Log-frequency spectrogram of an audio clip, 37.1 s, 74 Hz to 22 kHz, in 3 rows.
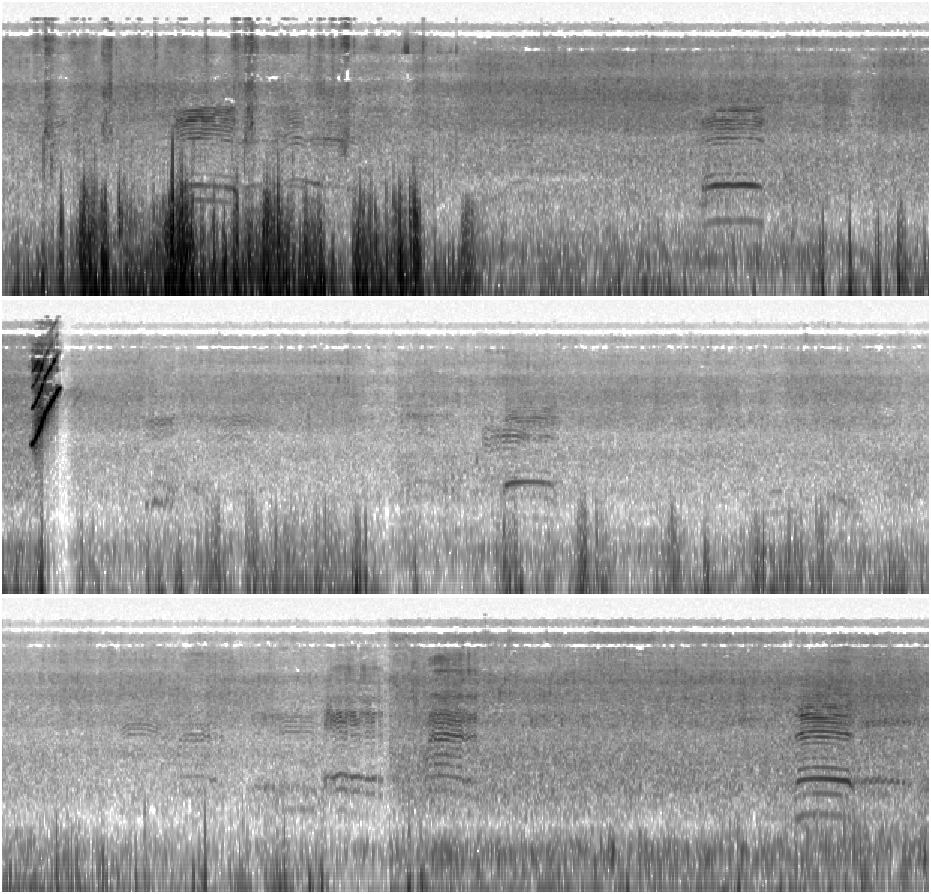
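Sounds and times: gusty wind on microphone: 0:00.0 - 0:06.8
wind rumble on microphone: 0:00.0 - 0:07.6, 0:10.8 - 0:12.7, 0:14.3 - 0:17.4, 0:21.1 - 0:29.1
loud rising whistle: 0:12.7 - 0:13.2.

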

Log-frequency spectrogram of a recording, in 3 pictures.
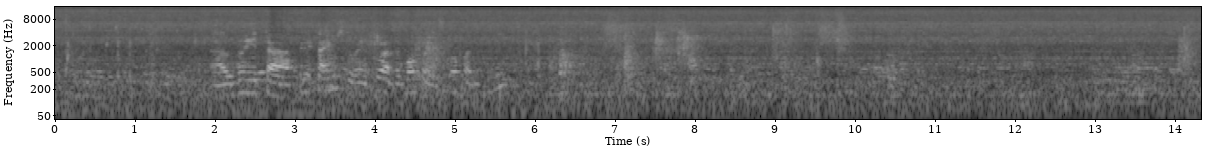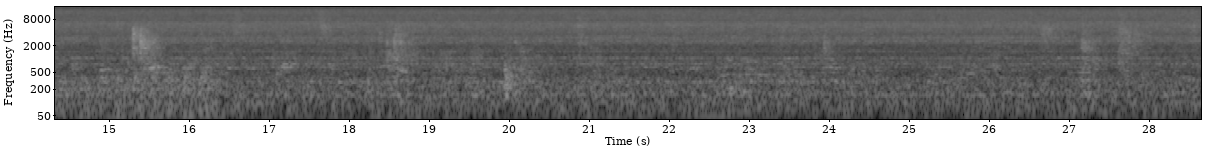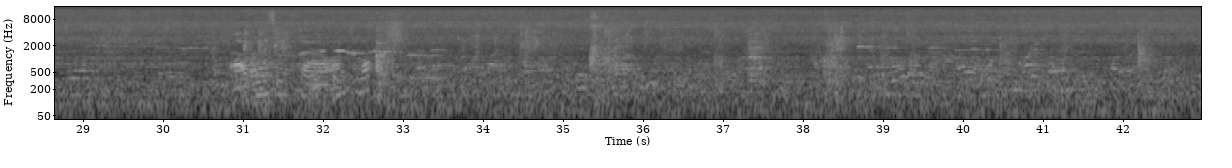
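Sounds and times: equipment hissing: 0:00.0 - 0:07.4, 0:08.0 - 0:42.9.

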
